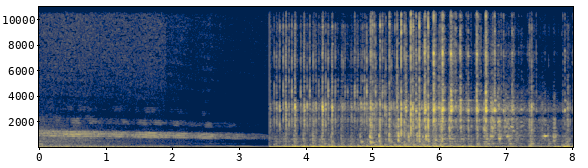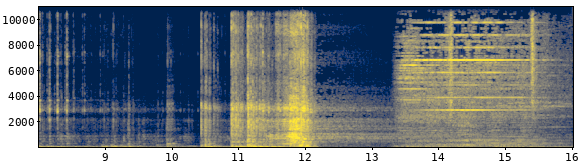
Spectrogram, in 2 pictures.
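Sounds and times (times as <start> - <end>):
heavy rumble with crackling clicks: 3.5 - 11.2.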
